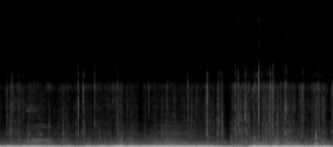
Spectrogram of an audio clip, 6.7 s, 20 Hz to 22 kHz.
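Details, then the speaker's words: C7 Corvette V8 after cam replacement following failed cheap eBay lifters, test drive before the dyno; deep even drone under light cruise, smooth, no ticks or knocks over road rumble; normal engine running while driving. "Driving pretty good. Yeah, this thing is cruising down the road nice and smooth."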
